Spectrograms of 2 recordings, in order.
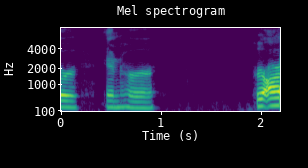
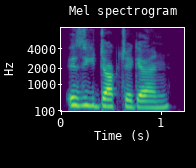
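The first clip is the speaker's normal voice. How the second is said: usual speaking voice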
